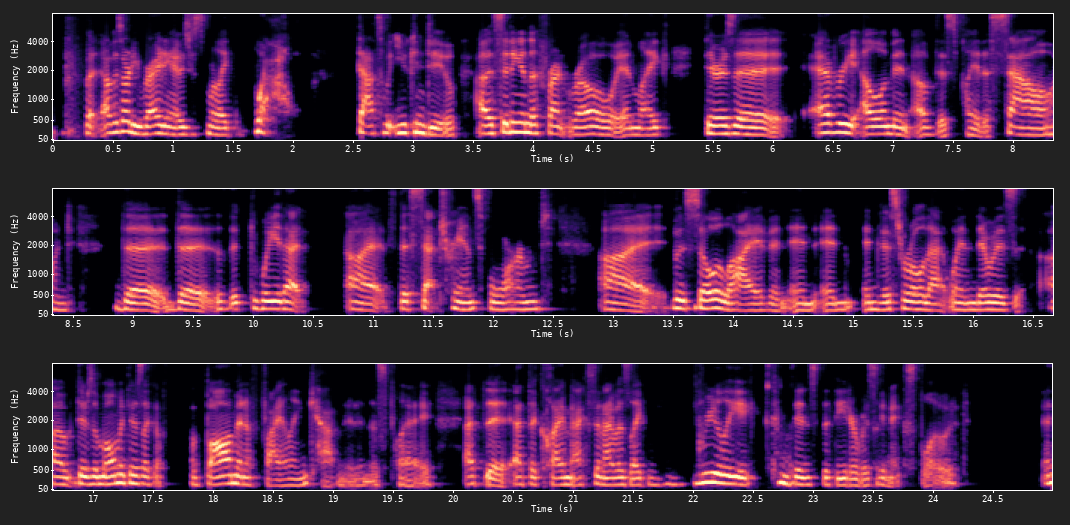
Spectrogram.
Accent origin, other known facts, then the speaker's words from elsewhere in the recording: Texas, United States; moved away as an adult; also born or lived in East Coast / Midwest; now in Los Angeles, United States; I was raised in Texas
